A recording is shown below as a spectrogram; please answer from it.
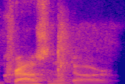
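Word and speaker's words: Krasnodar: pronounced their name but i believe it's krasnodor from last season kraussnadar there you go yeah see sometimes you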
